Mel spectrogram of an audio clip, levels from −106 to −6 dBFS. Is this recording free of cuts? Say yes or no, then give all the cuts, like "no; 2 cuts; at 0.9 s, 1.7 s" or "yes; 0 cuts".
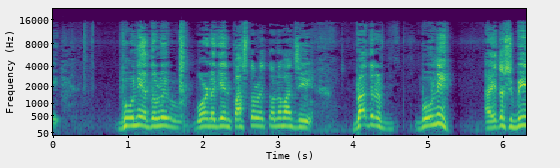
yes; 0 cuts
